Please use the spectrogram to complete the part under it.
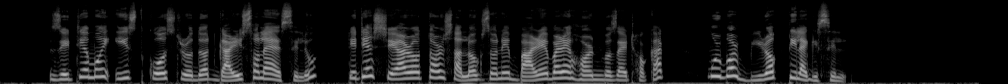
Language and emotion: Assamese, angry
